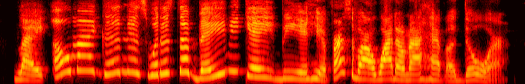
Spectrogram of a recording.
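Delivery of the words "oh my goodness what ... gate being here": mock gushing, overdone sweetness, very high pitched. Retelling how someone in a clip acted, imitating someone laying it on thick.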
